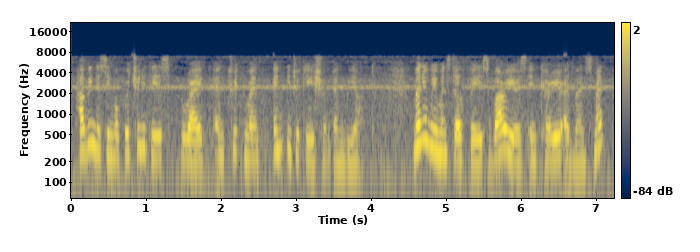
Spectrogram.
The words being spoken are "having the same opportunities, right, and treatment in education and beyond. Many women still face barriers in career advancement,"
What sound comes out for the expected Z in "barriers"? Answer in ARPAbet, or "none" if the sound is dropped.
S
